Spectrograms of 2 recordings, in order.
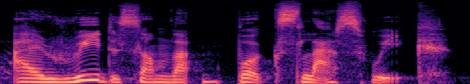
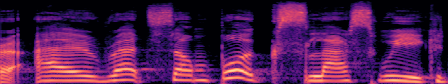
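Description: First: The word read sounds like reed. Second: The word read sounds like red. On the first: The speaker calls it wrong. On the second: The speaker calls it right.

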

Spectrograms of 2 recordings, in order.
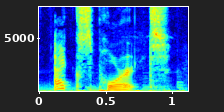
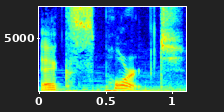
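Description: First: The stress is on the first syllable. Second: The stress is on the second syllable. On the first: It is a noun. "We also mentioned export" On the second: It is a verb. "but now it's export"

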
